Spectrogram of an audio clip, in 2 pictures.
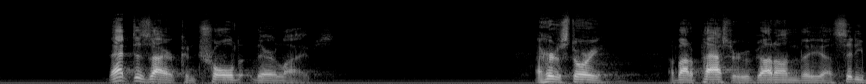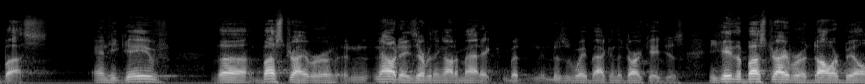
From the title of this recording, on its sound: Mt. Zion Church Live!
